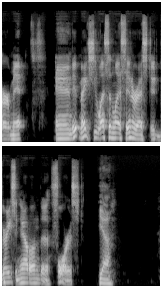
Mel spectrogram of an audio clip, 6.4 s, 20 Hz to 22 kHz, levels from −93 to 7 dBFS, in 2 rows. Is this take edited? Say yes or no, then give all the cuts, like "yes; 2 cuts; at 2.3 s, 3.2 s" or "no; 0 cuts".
no; 0 cuts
